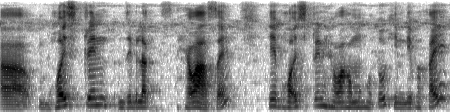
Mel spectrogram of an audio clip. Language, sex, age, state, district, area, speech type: Assamese, male, 30-45, Assam, Lakhimpur, rural, spontaneous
